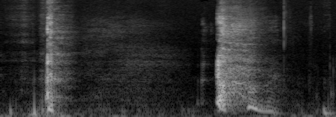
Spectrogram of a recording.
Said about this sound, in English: Oh, Jesus. That's how we're going to start. We're just going to start coughing. Lovely.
